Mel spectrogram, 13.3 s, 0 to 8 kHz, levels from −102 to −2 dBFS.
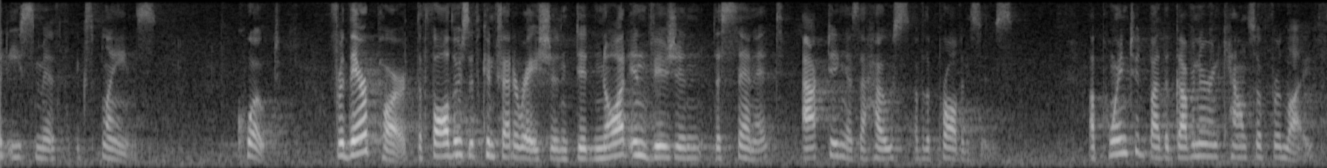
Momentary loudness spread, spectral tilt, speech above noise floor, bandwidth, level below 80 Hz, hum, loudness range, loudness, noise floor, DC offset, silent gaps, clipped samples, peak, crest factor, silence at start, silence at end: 19 LU; -4.5 dB/octave; 24 dB; 8 kHz; -68 dBFS; none; 8 LU; -34 LUFS; -58 dBFS; under 0.1%; none; under 0.1%; -12 dBFS; 22 dB; 0 s; 0 s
